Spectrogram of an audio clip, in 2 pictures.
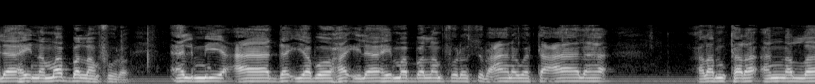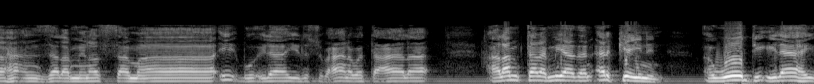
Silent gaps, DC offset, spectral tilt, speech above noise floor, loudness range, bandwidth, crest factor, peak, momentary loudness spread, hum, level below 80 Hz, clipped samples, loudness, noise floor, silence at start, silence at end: none; under 0.1%; -7.5 dB/octave; 26 dB; 8 LU; 7.2 kHz; 14 dB; 0 dBFS; 12 LU; 50 Hz at -40 dBFS; -44 dBFS; 0.6%; -14 LUFS; -39 dBFS; 0 s; 0 s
